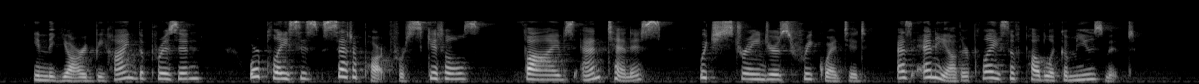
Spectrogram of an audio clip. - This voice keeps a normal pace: No, slow, 125 wpm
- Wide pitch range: Yes, wide, 6.0 semitones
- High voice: Yes, high, 245 Hz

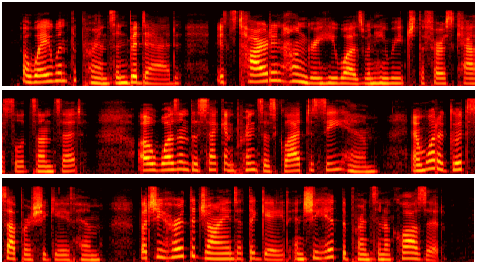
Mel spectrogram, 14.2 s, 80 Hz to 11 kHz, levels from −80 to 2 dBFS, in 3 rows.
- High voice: Yes, high, 215 Hz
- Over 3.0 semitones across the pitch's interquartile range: Yes, average, 4.4 semitones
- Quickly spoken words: Yes, fast, 225 wpm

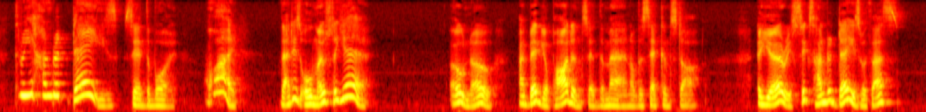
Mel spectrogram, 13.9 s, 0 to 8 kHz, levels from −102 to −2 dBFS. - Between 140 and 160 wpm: Yes, average, 150 wpm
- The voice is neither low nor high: Yes, medium, 155 Hz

